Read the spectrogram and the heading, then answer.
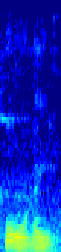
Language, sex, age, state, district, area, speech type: Tamil, male, 18-30, Tamil Nadu, Krishnagiri, rural, read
